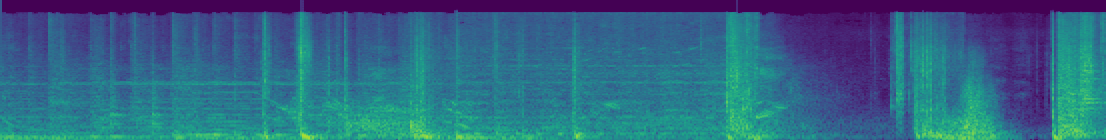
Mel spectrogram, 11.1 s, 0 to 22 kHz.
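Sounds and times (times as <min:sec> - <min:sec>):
dramatic score music: 0:00.0 - 0:08.7.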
